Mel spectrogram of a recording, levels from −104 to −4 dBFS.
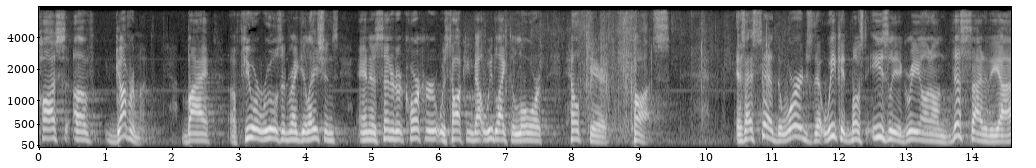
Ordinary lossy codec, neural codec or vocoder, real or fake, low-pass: MP3, 64 kbps; none; real; 7.2 kHz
